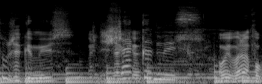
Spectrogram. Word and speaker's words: Jacquemus: Ich feiere Jacquemus auch sehr.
